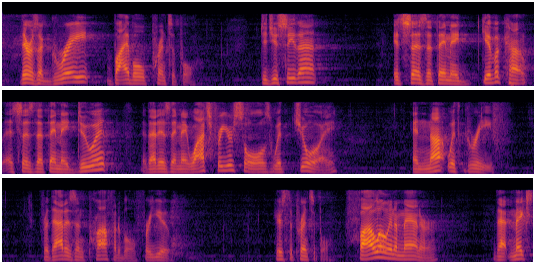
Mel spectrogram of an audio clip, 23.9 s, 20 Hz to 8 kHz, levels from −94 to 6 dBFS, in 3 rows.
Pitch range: 120-175 Hz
